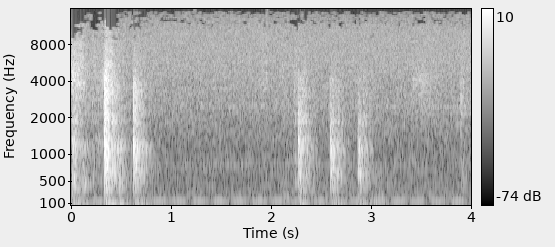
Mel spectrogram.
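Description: Clothes hangers clacking on the metal rail of a clothing rack as they are pushed along and set in place: a few sharp clacks at the start and three more in quick succession about two seconds in.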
